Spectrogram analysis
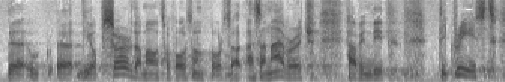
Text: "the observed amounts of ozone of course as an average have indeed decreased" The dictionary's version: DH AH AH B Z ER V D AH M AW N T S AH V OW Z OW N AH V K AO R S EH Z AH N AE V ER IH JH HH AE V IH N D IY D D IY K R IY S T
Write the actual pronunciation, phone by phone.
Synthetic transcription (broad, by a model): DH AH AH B S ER V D AH M AW N T S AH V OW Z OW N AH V K AO R S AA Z AH N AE V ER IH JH HH AE V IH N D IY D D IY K R IY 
